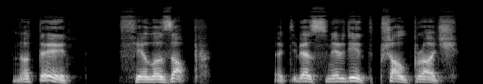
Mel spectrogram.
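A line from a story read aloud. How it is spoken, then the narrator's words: Rough interruption. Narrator (Russian): грубо ворвал Сумароков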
